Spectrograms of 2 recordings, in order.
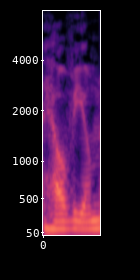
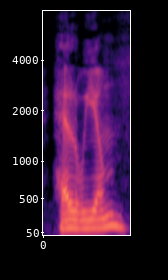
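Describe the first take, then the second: First: The middle consonant is a clear V sound. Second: The middle consonant is not a V sound. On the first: "if you read it with pronounce the V" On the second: "is how I'll say it"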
